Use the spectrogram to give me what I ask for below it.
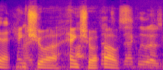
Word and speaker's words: Hengchua: Hengchua.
